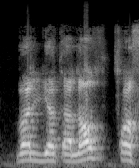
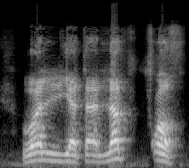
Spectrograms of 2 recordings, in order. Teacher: چاچا بہت سے ناوقف عجمی لام کے اظہار کو ادا کرتے وقت قلقلہ کی طرف ان کی جو ہے محسوس ہوتا ہے کہ وہ قلقلہ کر رہے ہیں، تو فرمایا کہ وَلْيَتَلَطَّفْ کی لام کو بھی باریک پڑھو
